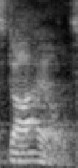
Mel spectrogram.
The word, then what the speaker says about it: Stihl: S-T-I-H-L is a tool company, and they're pronounced style.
